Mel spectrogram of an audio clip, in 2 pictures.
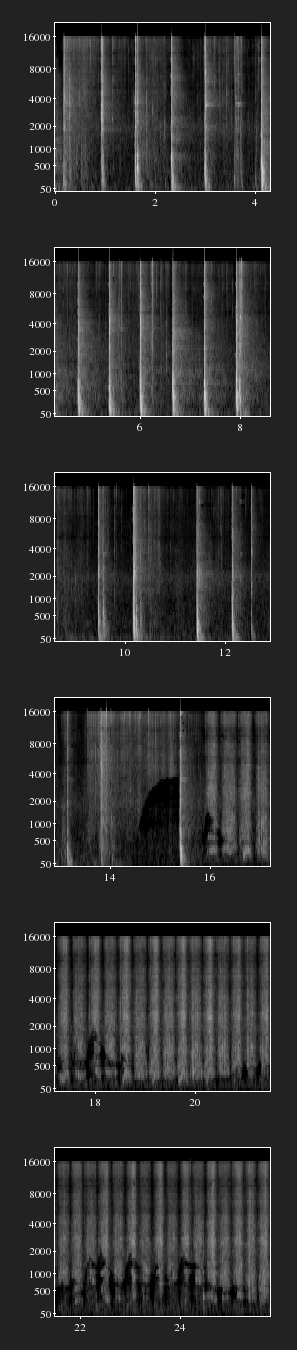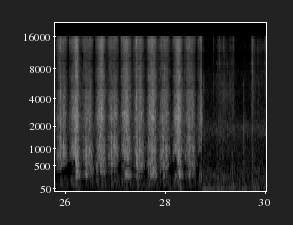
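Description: Axe blows chopping into a fallen tree trunk, sharp knocks about one a second that thin out and stop about halfway. Then a hand saw cutting through the log in quick, even back-and-forth strokes, stopping shortly before the end.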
